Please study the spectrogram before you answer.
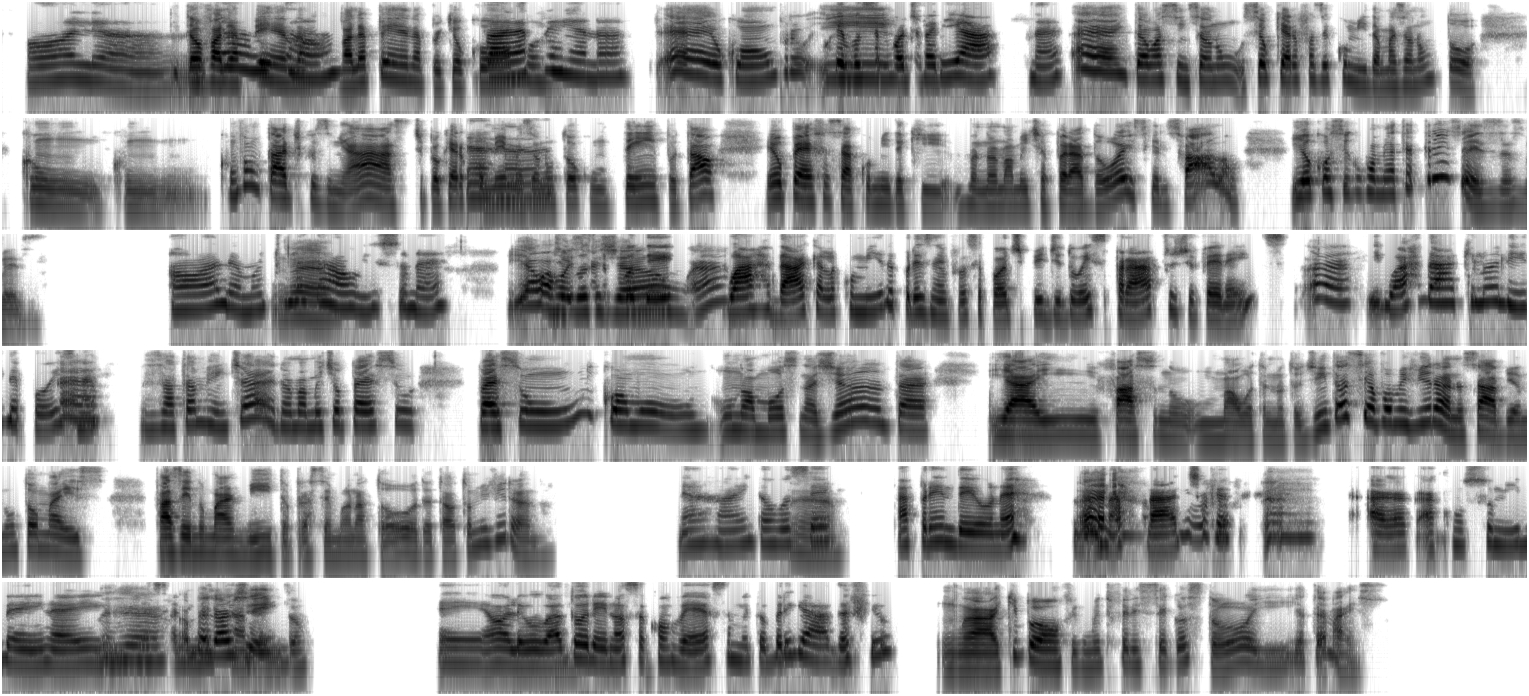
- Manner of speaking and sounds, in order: tapping; other background noise; chuckle
- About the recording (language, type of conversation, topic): Portuguese, podcast, Como você escolhe o que vai cozinhar durante a semana?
